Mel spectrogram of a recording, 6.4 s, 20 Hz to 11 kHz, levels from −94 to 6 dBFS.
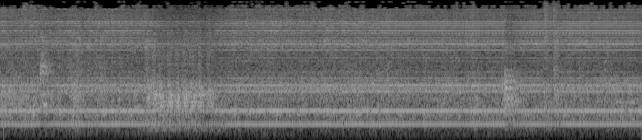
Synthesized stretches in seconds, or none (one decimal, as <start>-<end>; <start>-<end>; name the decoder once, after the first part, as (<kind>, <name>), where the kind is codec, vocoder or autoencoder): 0.0-3.8 (vocoder, BigVGAN v2)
